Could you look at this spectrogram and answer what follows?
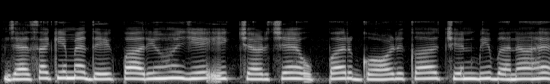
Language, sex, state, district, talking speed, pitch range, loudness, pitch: Hindi, female, Chhattisgarh, Sukma, 195 wpm, 245-270 Hz, -11 LUFS, 260 Hz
